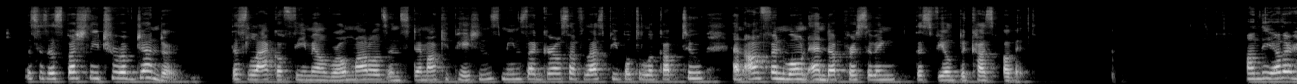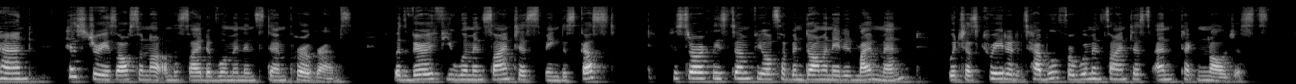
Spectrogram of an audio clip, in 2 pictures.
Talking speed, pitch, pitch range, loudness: 180 wpm, 215 Hz, 185-250 Hz, -20 LUFS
